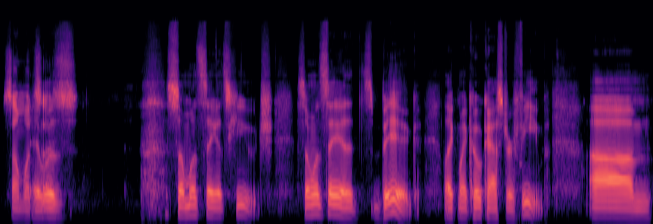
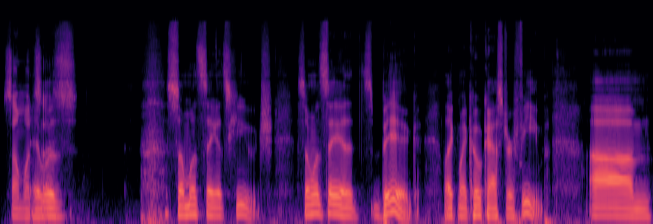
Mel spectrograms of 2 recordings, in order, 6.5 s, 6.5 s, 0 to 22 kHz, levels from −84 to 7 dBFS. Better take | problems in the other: second | thin; somewhat; fading below 300 Hz

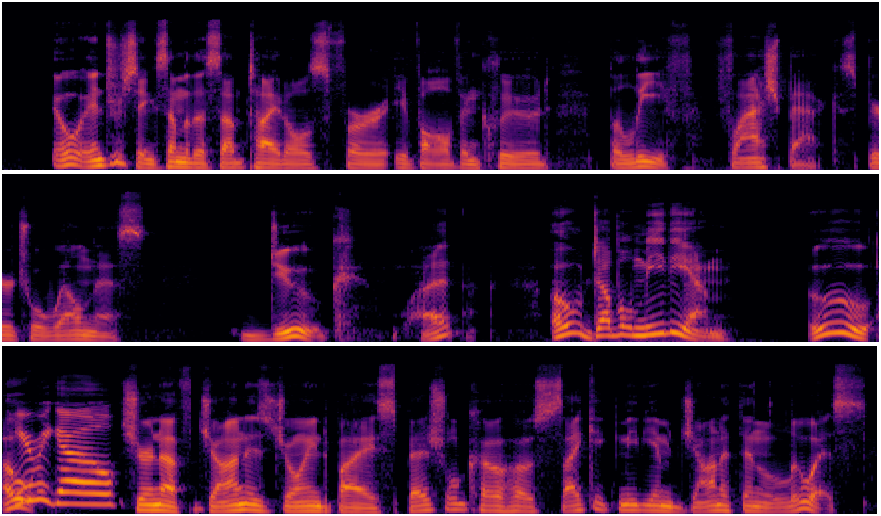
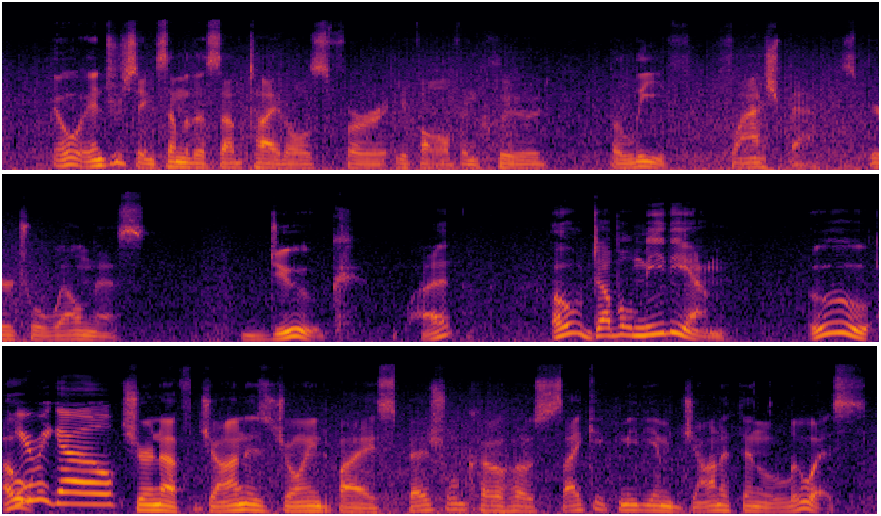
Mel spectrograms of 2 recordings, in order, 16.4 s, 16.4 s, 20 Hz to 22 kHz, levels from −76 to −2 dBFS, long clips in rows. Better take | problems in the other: first | wind noise on the microphone; occasional gusts; 15 dB below the speech

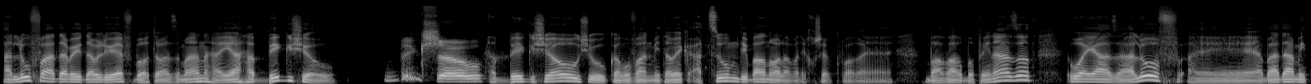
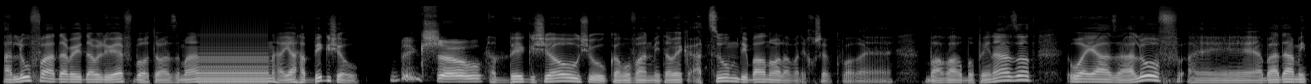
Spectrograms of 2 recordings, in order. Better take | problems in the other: first | audio freezing; at 2 s for 0.5 s

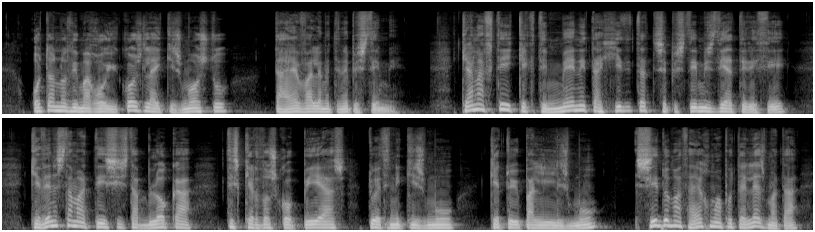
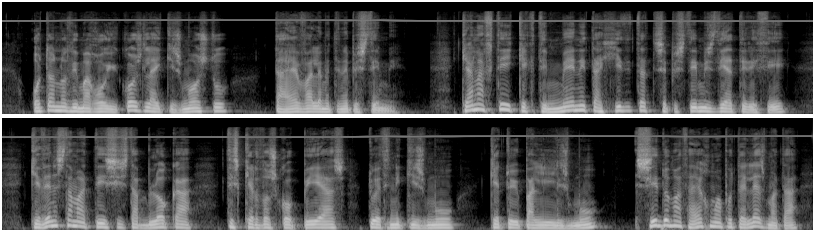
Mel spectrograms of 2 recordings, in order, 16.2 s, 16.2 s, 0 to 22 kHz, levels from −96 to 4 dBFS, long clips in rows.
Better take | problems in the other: first | high-pitched whine; noticeable; throughout; 11 kHz, 20 dB below the speech

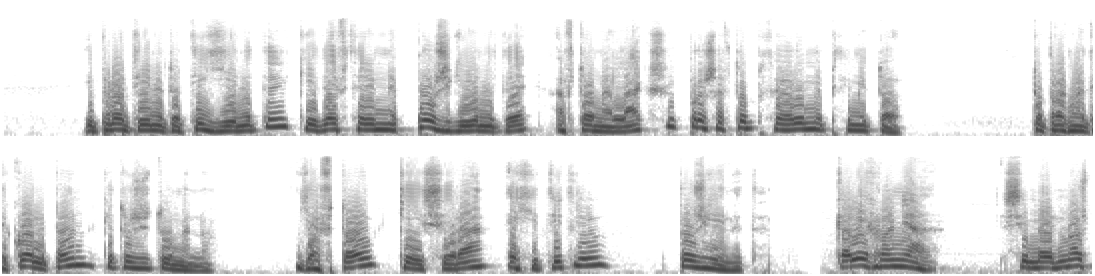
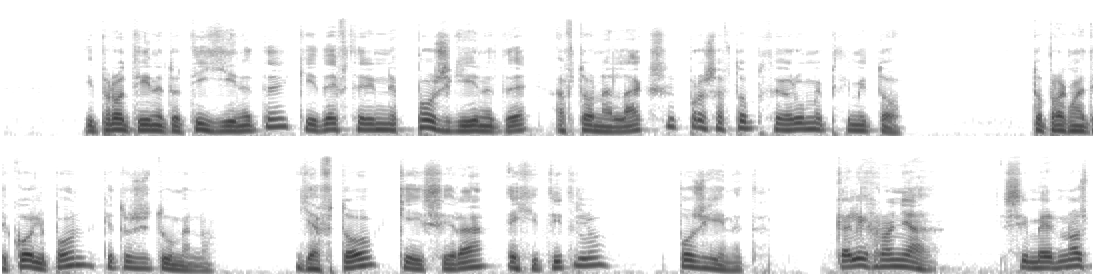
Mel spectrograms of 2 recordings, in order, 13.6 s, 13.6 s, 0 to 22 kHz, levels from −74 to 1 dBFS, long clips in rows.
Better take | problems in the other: second | distortion; heavy; 20% of the sound clipped

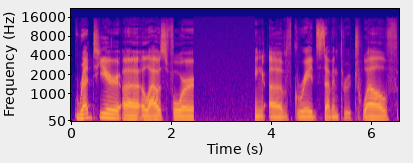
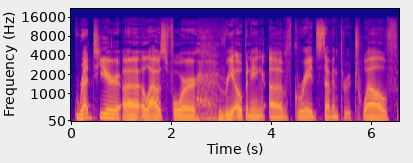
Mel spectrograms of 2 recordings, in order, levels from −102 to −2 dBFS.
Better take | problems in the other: second | audio cutting out; at 2.5 s for 1 s

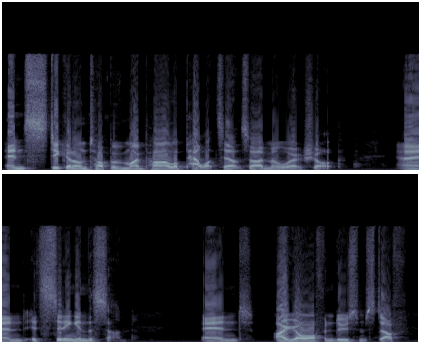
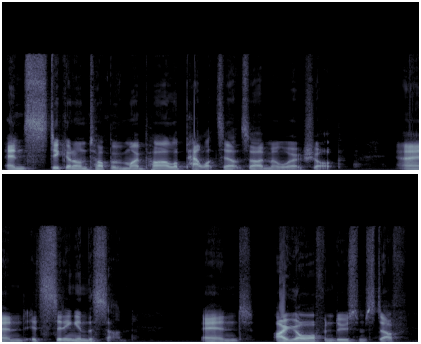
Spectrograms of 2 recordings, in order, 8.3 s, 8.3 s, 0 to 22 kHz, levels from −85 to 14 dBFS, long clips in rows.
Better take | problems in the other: second | distortion; heavy; 3% of the sound clipped

